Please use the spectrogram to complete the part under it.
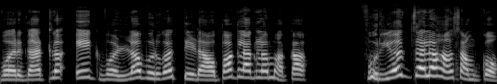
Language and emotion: Goan Konkani, angry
